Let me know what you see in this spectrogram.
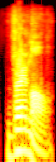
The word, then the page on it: vermeil: American English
